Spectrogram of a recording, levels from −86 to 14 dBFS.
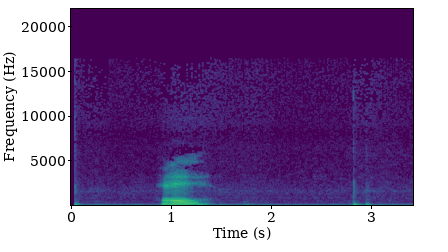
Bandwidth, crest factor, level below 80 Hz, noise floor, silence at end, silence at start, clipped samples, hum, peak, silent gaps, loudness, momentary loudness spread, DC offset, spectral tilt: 16 kHz; 20 dB; -44 dBFS; -50 dBFS; 0.35 s; 0.05 s; under 0.1%; none; -4 dBFS; none; -20 LUFS; 23 LU; under 0.1%; -7.5 dB/octave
